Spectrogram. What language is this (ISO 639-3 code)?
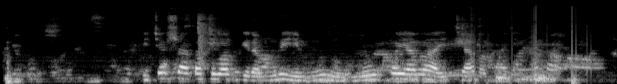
kin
